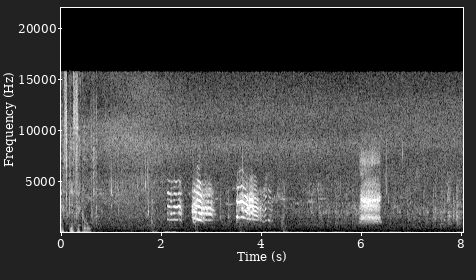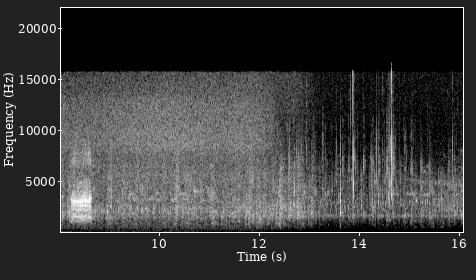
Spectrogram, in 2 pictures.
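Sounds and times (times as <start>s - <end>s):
many faint bird calls: 0.0s - 13.6s
loud bird calls: 1.8s - 12.2s.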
